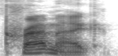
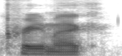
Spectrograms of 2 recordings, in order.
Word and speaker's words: Creme Egg: Also, fun fact: it's pronounced creme egg. Creme egg? Creme egg, not cream egg.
